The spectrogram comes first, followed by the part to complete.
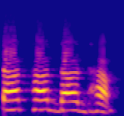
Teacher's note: जो आपकी जीभ है ये दांतों के बीच में आती है, तो इसको क्या बोलेंगे, दंत्य बोलेंगे। इसको दंत्य बोलेंगे, दंत्य यहाँ पर हो जाएगा।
